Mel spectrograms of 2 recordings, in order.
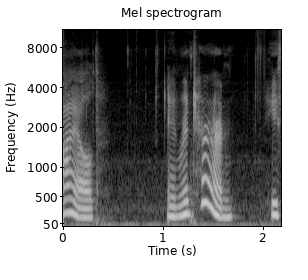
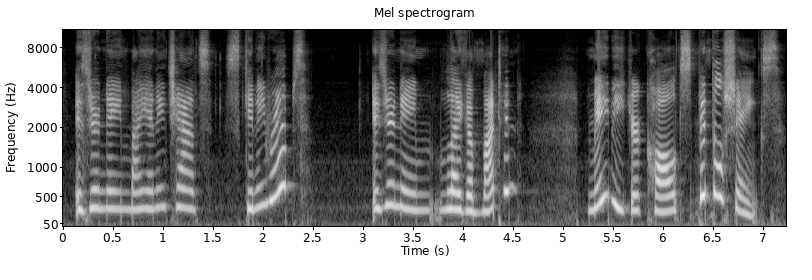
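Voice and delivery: high, louder questioning queen; queen guessing; 8 semitones higher, 5 dB louder than usual. A narrator's reading. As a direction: try each name in a raised voice. Queen guesses the little man's name.

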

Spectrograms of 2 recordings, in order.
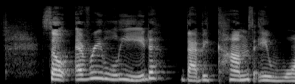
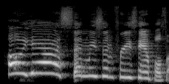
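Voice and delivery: much higher, sudden bright eager squeal; naive eager newbie; 12 semitones higher, faster than usual. Retold or imitated. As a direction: play the clueless newbie who jumps at freebies. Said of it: "And I was like".

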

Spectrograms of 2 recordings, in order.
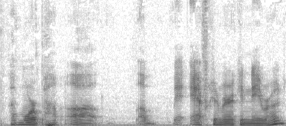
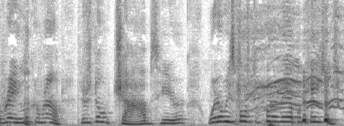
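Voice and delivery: higher, exasperated, half laughing; 13 semitones higher than usual. Retold or imitated. Arguing with Ray about the jobs, exasperated. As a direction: throw up your hands at it.

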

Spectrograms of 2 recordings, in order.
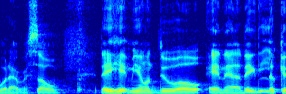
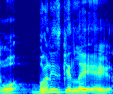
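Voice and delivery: put-on much higher, louder kid voice; daughter's logic; 9 semitones higher, 6 dB louder than usual. Dad voicing daughter defending the Easter Bunny. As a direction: mimic a kid's earnest logic.

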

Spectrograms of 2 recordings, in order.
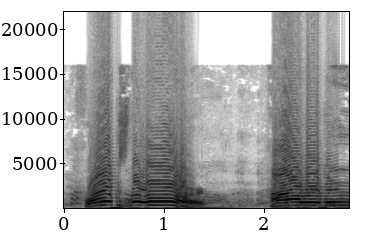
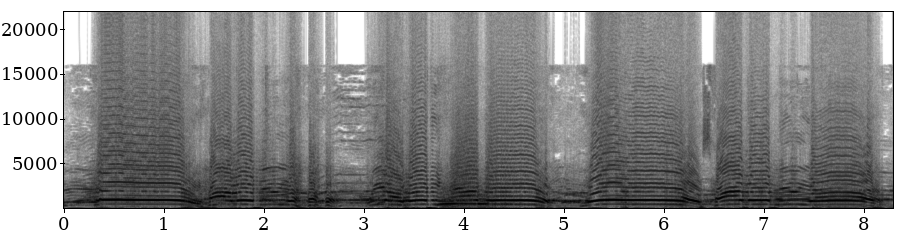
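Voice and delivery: excited shouting praise; 3 semitones higher, slower than usual. Real, not acted. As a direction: whip the crowd into a frenzy. Preacher stirring up the crowd.

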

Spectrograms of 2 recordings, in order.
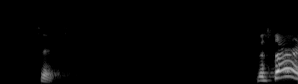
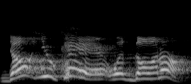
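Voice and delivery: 1 urgent plea; 6 semitones higher, 7 dB louder, slower than usual. Retold or imitated. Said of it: "woke him up and said".

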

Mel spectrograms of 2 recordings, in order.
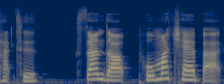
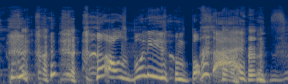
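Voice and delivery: laughing; 9 semitones higher, 6 dB louder, much slower than usual. Real, not acted. Laughing about being bullied.

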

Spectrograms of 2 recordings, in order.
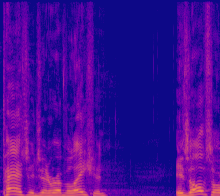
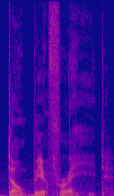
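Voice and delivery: much softer, lower, gently comforting; soft reassurance; 13 semitones lower, 12 dB quieter than usual. Acted. Jesus gently reassuring the fallen John, softly. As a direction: say it low and soft to calm him.

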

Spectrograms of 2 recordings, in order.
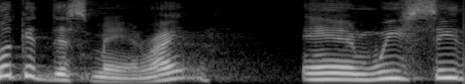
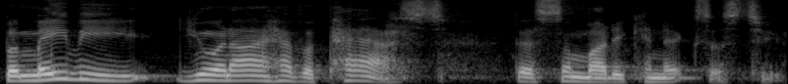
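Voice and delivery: ordinary delivery

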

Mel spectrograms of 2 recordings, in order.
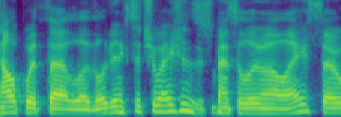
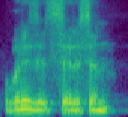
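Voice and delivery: Batman voice; 7 semitones lower than usual. Acted. Batman voice continues.

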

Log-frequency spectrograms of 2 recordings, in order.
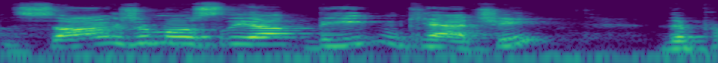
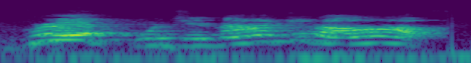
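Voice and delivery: scolding the cat; 8 semitones higher than usual. Real, not acted. Scolding the cat mid-recording.

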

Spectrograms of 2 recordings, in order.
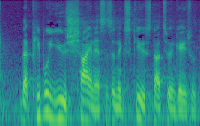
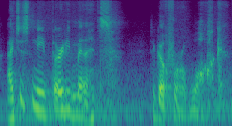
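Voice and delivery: retold tearful request; 3 semitones higher, 8 dB quieter than usual. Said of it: "In tears".

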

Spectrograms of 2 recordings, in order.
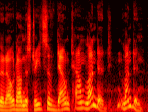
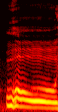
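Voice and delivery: loud surprised exclamation; impressed whoa; 4 semitones higher, 10 dB louder than usual. Retold or imitated. Skater watches hard fall, loud surprised whoa. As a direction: react to a crash like a skater buddy. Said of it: "somebody might say".

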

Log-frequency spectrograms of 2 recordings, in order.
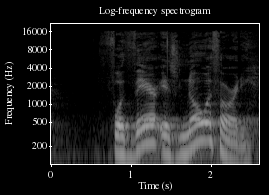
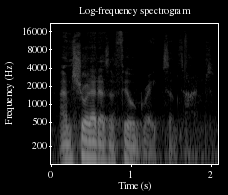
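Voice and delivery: whispered aside; 9 semitones lower, 13 dB quieter than usual. Real, not acted. Pastor to congregation about a hard command, whispered. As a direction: whisper it, a rueful aside to the room.

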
